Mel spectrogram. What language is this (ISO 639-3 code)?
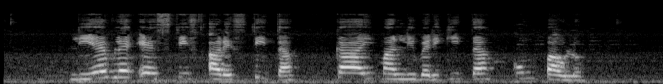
epo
